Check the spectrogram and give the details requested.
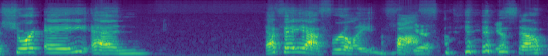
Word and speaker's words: Pfaff: And they'll say Pfaff or Pfaff or so the P is silent, and it's just Pfaff. It's Perfect. A short A and FAF, really, Pfaff.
